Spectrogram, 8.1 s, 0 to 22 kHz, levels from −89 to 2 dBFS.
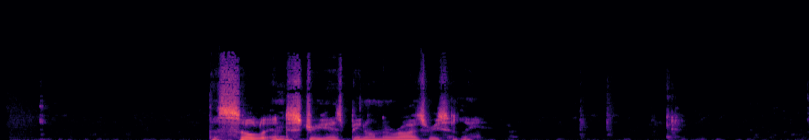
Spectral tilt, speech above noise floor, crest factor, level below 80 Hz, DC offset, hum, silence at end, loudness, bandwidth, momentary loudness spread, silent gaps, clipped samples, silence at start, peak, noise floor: -3.5 dB/octave; 46 dB; 26 dB; -64 dBFS; under 0.1%; none; 1.3 s; -31 LUFS; 14 kHz; 25 LU; none; under 0.1%; 0.4 s; -12 dBFS; -79 dBFS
